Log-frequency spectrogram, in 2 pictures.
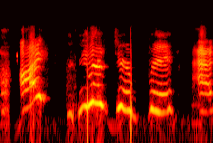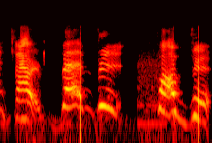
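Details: Adult woman with cerebral palsy whose muscles tighten when she gets excited, making her speech harder to follow; dysarthria (cerebral palsy).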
